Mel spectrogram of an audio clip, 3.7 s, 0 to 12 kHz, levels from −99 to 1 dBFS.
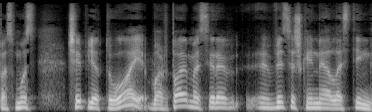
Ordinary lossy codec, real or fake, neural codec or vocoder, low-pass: MP3, 48 kbps; fake; codec, 24 kHz, 1.2 kbps, DualCodec; 10.8 kHz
